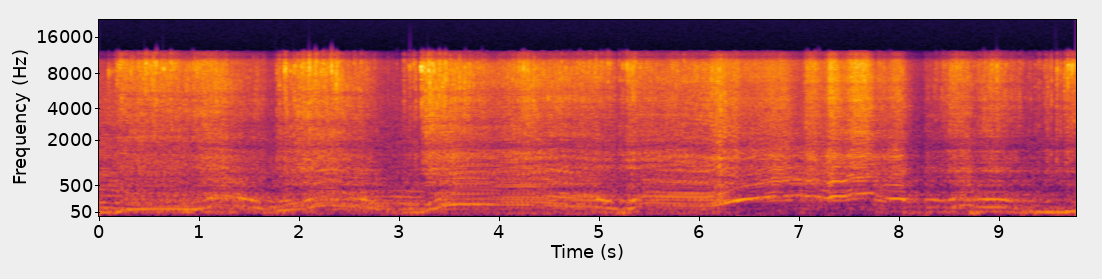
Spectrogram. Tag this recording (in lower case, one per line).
vehicle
